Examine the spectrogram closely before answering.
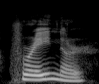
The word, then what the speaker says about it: foreigner: Note, the letter G is silent in some words, e.g., foreigner, sign, hike, bulk.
